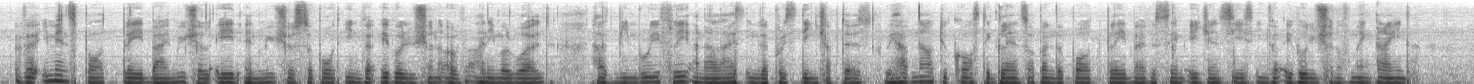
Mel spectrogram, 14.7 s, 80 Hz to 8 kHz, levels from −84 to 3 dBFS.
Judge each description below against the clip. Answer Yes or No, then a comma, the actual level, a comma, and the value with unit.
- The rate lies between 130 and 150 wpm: No, average, 185 wpm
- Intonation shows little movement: Yes, narrow, 1.2 semitones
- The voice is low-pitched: Yes, low, 115 Hz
